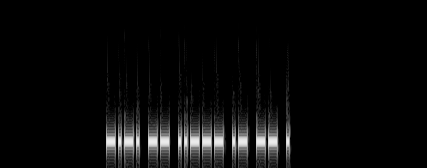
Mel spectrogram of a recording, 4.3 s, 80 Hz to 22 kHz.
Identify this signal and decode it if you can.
Morse code, heard as a keyed tone, about 40 wpm, 700 Hz. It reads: CM2AME
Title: DXCC-100 Call Signs - 6 Characters - Repeated 2x - 40wpm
